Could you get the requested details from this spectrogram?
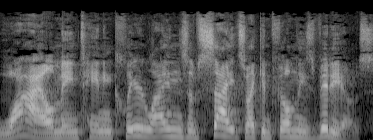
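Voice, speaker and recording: Moderate-paced male speech over quiet surroundings. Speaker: fitness channel host. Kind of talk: casual vlog chat. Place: gym. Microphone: lapel.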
